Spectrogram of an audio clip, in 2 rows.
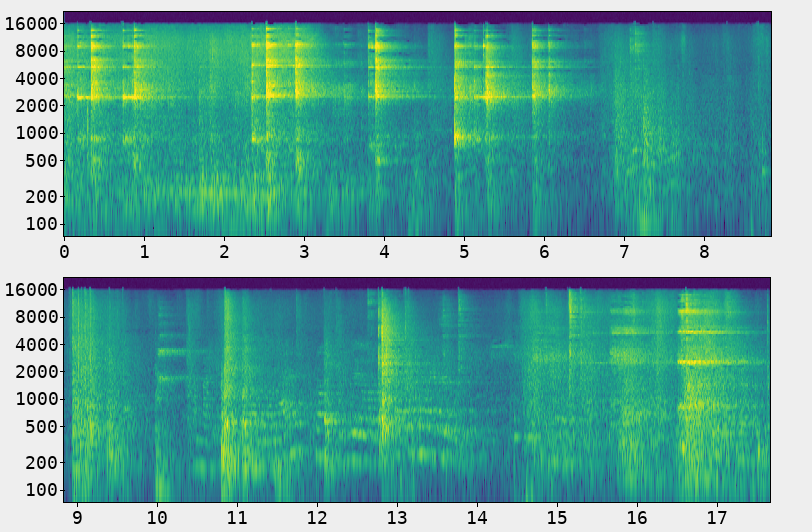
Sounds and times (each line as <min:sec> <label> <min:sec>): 0:00.0 glasses 0:01.3
0:15.5 glasses 0:17.6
